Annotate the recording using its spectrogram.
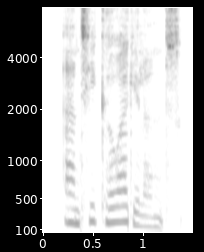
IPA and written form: ˌæntɪkəʊˈæɡjʊlənt (anticoagulant)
